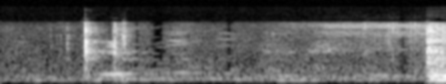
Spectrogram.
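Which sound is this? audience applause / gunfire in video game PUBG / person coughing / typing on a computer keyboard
typing on a computer keyboard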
